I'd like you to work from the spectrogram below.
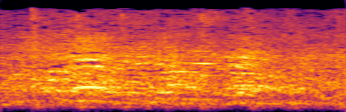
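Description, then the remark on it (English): A football crowd roars and jeers in a steady, dense wash of many voices, rising slightly midway and holding at a fairly loud level throughout, with no single voice standing out, as fans react to a push-and-shove between players while stewards hold them back. “Fans to our left doing their nut.”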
